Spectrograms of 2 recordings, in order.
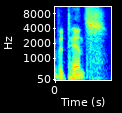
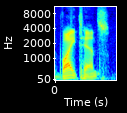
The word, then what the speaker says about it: Vitense: of their reserves in it's vitense kind of zane vitens that's kind of how you pronounce that and saying we'll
